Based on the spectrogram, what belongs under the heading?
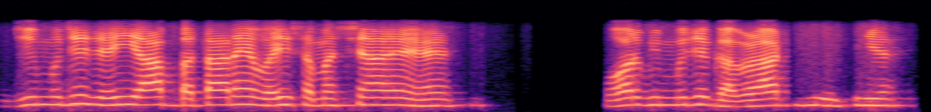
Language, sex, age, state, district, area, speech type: Hindi, male, 18-30, Madhya Pradesh, Gwalior, urban, conversation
